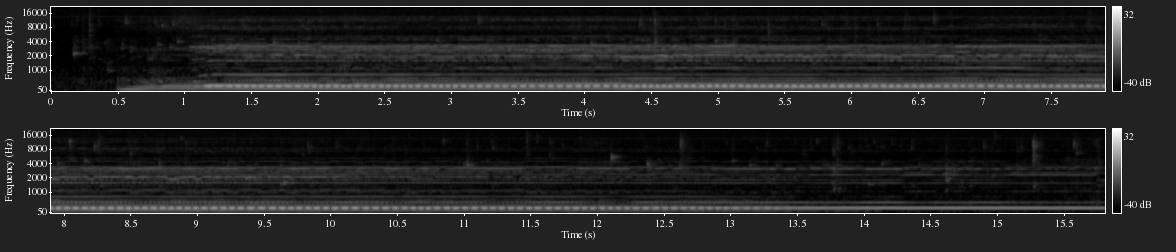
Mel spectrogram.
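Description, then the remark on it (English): A single voice hums one low, steady note without a break for about fourteen seconds, rich and fading slightly near the end, as a meditation exercise done while breathing out. “Continue humming sound, looking deep inside the forehead into the dark space.”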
